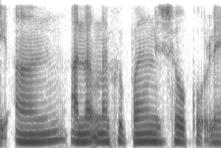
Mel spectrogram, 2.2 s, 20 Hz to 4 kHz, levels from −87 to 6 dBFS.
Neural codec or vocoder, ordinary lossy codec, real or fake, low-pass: codec, 16 kHz, 2 kbps, X-Codec, HuBERT features, trained on balanced general audio; none; fake; 3.6 kHz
